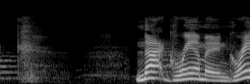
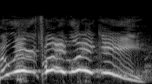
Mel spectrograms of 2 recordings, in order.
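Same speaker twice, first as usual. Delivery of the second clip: put-on wailing child; 14 semitones higher, 7 dB louder than usual. Child missing a favorite blanket, loud acted wailing. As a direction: wail like an inconsolable kid. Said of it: "she is wailing".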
